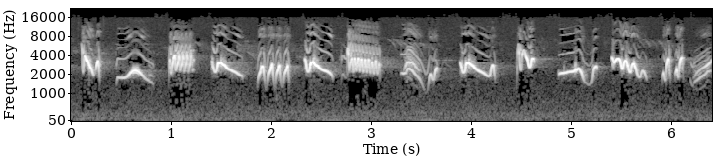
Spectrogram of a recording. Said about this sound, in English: They record courtship displays, if the bird's carrying food or nesting material, or singing to stake out a breeding territory, like this black-headed grosbeak.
